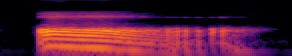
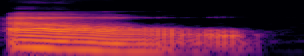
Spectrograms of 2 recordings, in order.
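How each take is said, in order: First: The vowel sounds like aw in odd. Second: The vowel sounds like ow in found. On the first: This is the English pronunciation. "We're going to say aw" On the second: This is the Latin pronunciation. "instead of ow"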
